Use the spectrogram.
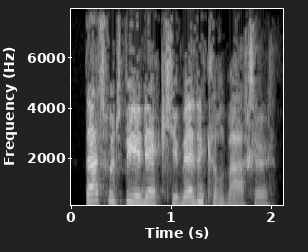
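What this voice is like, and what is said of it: Put-on Irish accent. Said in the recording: “You just say anything in an Irish accent... Oh, it's good.”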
